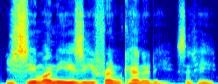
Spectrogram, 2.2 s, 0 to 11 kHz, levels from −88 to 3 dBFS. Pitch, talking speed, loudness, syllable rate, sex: 105 Hz, 190 wpm, -14 LUFS, 5.3 syllables/s, male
